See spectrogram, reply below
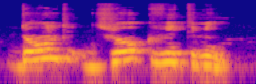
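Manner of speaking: ordinary talk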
